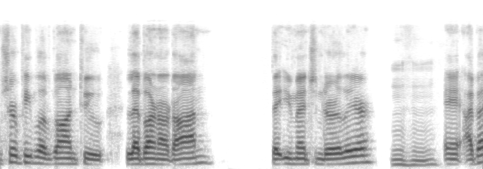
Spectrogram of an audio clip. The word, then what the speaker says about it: Le Bernardin: I'm sure people have gone to Le Bernardin that you mentioned earlier. And I bet I'd be interested to look at the Google reviews for that. Adam, your French pronunciation is absolutely awful. Le Bernardin.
